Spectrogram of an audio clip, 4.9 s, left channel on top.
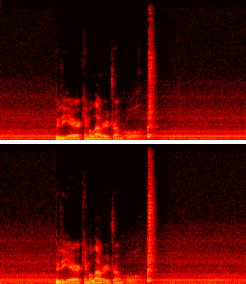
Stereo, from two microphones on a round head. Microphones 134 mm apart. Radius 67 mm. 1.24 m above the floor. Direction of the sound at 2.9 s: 50° right (ahead or behind).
